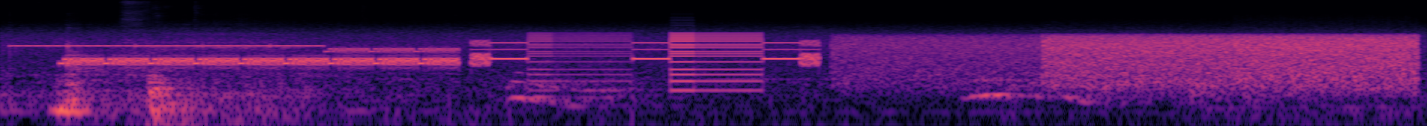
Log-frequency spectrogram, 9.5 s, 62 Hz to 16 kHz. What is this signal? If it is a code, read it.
Dial-up modem handshake (V.34 or later), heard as a whistle, warbles, then hiss, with phone line noise and the noise inside a lift.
